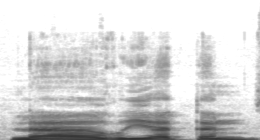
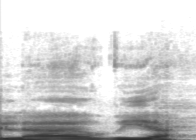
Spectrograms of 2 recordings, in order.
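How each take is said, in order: First: The word ends with a full 'tun' syllable. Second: The word ends with a soft 'h' sound. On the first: "तन को निकाल कर सिर्फ हा को पढ़ा जाता है" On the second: "सिर्फ हा को पढ़ेंगे"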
